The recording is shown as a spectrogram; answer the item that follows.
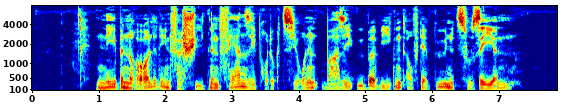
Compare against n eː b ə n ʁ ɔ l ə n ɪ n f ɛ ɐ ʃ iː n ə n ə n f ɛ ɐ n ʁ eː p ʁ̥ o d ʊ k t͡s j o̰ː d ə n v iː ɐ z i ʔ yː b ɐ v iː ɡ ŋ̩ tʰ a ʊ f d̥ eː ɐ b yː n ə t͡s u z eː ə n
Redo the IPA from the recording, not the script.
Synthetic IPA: n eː b ə n ʁ ɔ l ə n ɪ n f ɛ ɐ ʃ iː d ə n ə n f ɛ ɐ n z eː p ʁ̥ o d ʊ k t͡s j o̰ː n ə n v aː ɐ z iː ʔ yː b ɐ v iː ɡ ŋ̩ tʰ a ʊ f d̥ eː ɐ b yː n ə t͡s u z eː ə n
